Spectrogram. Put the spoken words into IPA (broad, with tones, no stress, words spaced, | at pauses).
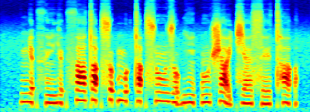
ɲɛ˦ʔθĩ˨jɪ˦ʔ θä˦tä˦ʔsʊ˦ʔ mʊ˦ʔtä˦ʔsʰũ˦ zo̰˦˨ɡĩ˦ʔũ˦ ʃa̰˦˨ɪ̯t͡ɕɛ˨se˨ tʰä˦ʔ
